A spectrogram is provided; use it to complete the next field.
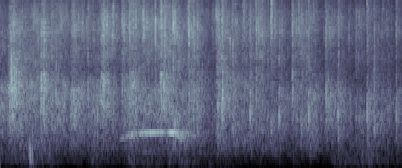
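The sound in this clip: An audience applauds to welcome a speaker onto the stage at a City Reach gathering, with dense, sustained clapping that stays steady throughout.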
